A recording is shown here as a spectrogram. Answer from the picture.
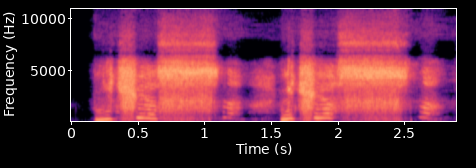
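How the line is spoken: Hissing. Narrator (Russian): зашипел он

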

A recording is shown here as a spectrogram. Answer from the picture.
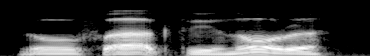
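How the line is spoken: Weary. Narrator (Russian): устало начал Эллери

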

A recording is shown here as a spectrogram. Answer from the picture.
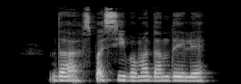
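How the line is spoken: Breathless mutter. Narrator (Russian): тяжело дыша пробормотал мужчина

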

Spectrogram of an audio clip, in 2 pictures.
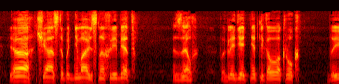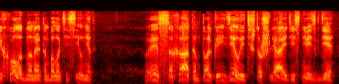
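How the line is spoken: Grumbling. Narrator (Russian): заворчал Зел

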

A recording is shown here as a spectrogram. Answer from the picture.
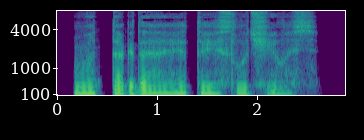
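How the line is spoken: Quiet. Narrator (Russian): тихо сказала миссис Ротман

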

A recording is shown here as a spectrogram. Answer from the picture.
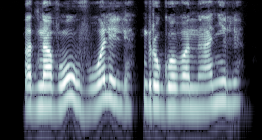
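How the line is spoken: Wry snort. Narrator (Russian): хмыкнул

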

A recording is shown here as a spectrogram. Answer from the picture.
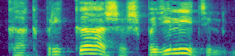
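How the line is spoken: Muffled reply. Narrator (Russian): глухо отозвалась жрица

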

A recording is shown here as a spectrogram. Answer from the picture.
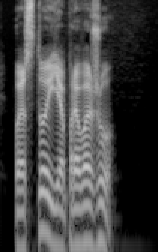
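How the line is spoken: Shouted after someone. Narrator (Russian): крикнул Максим вдогонку

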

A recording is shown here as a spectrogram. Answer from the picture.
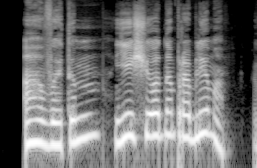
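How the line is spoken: Sigh. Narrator (Russian): вздохнула Марианна

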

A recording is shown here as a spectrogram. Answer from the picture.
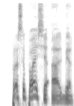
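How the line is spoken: Cheerful. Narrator (Russian): весело произнес доктор

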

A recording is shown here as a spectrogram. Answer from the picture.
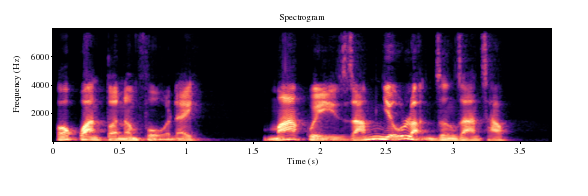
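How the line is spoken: Shouting. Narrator (Vietnamese): Miệng nó quát

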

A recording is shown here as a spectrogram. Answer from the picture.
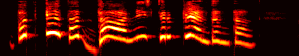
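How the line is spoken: Shouted. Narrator (Russian): закричала

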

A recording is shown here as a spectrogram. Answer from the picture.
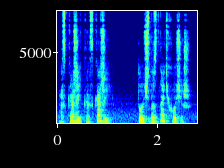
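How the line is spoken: Serious quiet question. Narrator (Russian): Уже серьезно и почему-то тихо спросил Ян

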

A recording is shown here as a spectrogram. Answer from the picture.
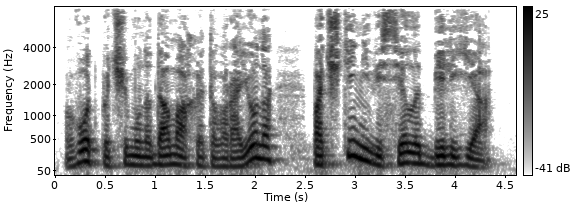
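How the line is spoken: Plain. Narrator (Russian): сказала Таня

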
